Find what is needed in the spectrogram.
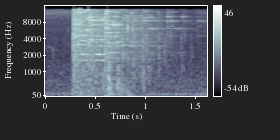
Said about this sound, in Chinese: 盛饭菜的碗也被摔碎了。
